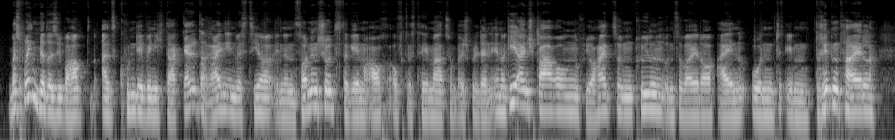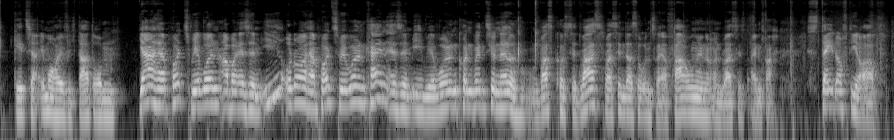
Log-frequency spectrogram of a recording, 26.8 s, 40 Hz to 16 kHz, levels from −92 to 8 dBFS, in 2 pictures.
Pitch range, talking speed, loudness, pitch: 115-160 Hz, 175 wpm, -19 LUFS, 130 Hz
